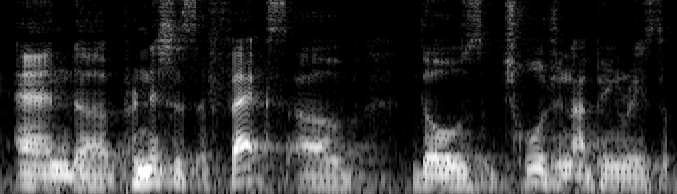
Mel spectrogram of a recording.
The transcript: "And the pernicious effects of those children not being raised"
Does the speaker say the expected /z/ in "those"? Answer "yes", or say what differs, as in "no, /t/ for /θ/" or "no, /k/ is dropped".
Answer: yes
